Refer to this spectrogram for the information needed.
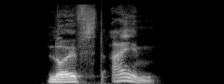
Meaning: second-person singular present of einlaufen
- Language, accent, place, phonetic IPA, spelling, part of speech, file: German, Germany, Berlin, [ˌlɔɪ̯fst ˈaɪ̯n], läufst ein, verb, De-läufst ein.ogg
